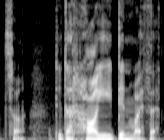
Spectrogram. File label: "rhoid", welsh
